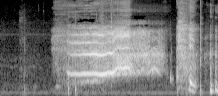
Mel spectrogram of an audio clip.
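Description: A young woman squeals excitedly close to a microphone.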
